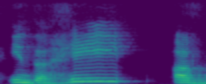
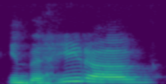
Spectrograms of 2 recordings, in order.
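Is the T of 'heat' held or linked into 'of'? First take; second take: held; linked. First: The T is held before 'of'. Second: The T runs straight into 'of'. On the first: "segurar esse T e depois continuar a frase" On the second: "você pode conectar esse T com of"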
